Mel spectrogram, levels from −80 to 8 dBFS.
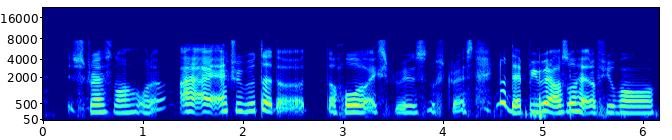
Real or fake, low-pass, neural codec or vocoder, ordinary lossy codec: real; none; none; none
